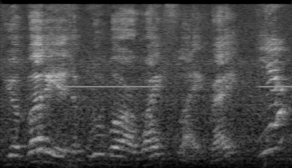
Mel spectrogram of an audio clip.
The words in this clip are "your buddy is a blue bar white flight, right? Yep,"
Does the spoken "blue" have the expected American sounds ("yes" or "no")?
yes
